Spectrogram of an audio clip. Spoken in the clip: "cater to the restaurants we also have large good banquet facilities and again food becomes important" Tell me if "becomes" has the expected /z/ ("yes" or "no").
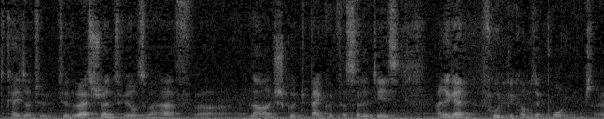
yes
